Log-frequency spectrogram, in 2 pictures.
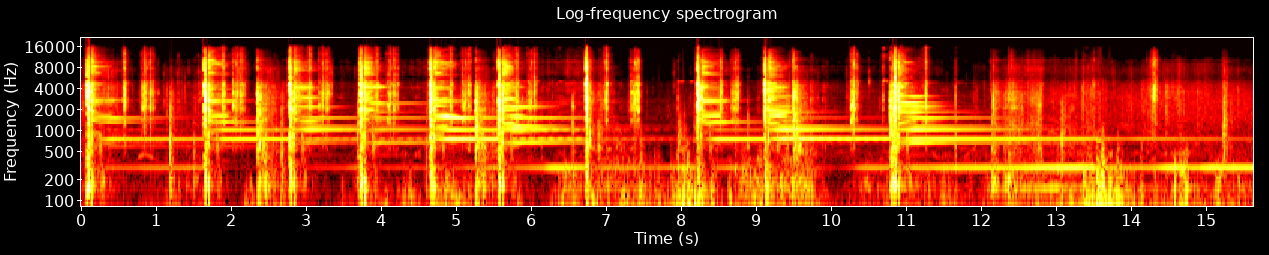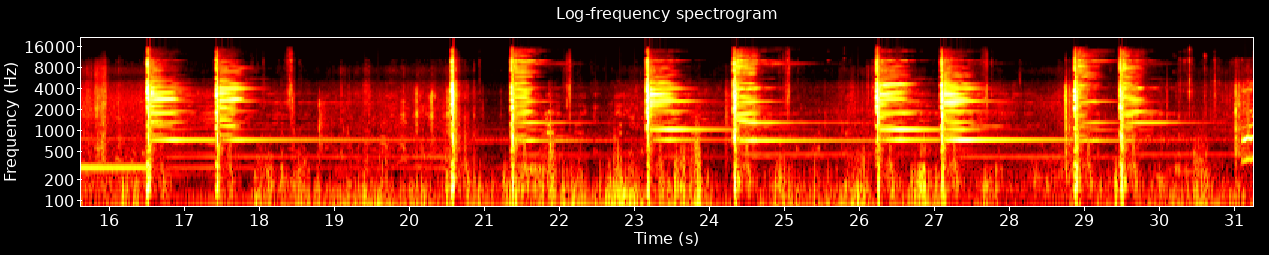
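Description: Rapid gunfire at steel targets, each shot followed by the clang of a struck steel plate ringing on at a steady pitch: rifle shots first, then revolver shots, with a thinner spell of a few seconds midway while the guns are switched.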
